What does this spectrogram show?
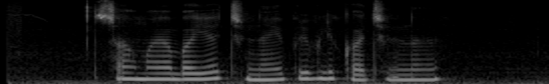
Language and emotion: Russian, neutral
